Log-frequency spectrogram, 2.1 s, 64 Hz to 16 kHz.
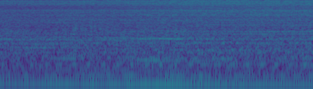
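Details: Honda CR-V Gen 2, hard-starting from a faulty relay, running on a direct jumper wire: steady, even engine hum, low smooth idle, no knocks or misses; normal running.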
